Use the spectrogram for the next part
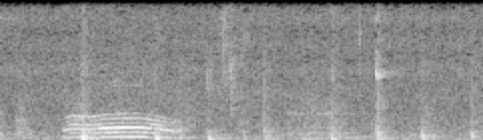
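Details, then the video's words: Rusty Bee, a pet cat, lets out one long wavering meow during rough play with a string toy, followed by soft taps and rustles in a quiet room. "Cat yelling at cat toy"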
